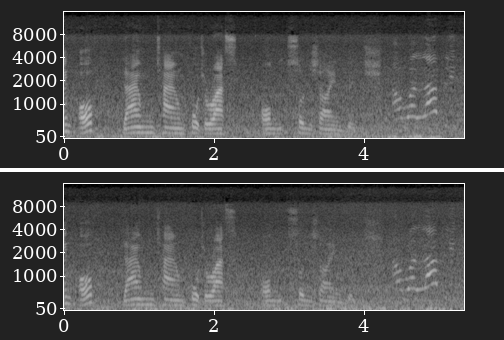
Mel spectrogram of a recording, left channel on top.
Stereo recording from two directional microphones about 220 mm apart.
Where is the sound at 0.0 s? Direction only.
20° left (ahead or behind).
